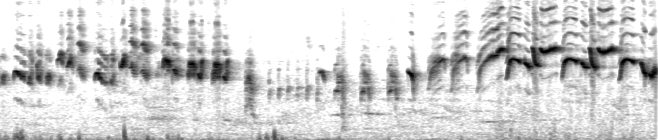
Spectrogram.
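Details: Chinese hwamei singing during its moult, caged: rich varied whistled phrases, a quieter spell of short notes, then loud repeated arching whistles rising and falling in a steady series.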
